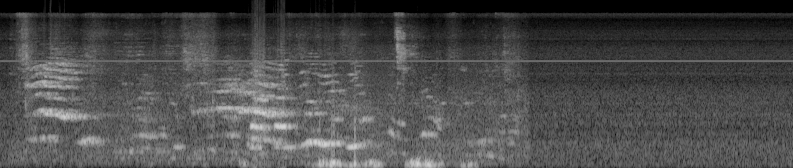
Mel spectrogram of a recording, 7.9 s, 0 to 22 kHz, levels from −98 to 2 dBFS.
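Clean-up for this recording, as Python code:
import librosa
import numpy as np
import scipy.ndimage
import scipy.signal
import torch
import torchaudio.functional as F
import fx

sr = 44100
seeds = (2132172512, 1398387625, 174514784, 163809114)

y = fx.fix_declip(x, sr, threshold_db=-14.0)
y = fx.notch(y, sr, hz=4900.0, q=30.0)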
